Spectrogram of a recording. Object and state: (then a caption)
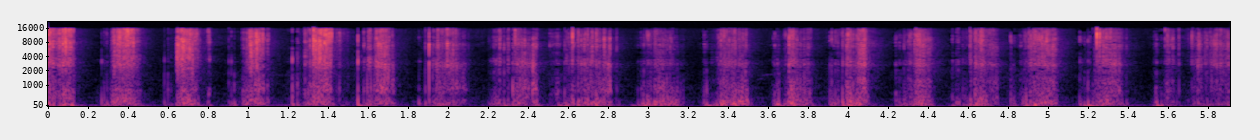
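Glitter-coated wooden pencil. Long nails scratch and tap along a long, thin, pink, solid wooden pencil with a glittery coating. The result is a rapid, uneven run of short, gritty scratching strokes, about three per second, each with a dull low thump beneath a bright, hissy rasp.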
